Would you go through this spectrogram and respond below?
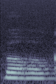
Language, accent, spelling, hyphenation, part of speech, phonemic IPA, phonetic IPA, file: Armenian, Eastern Armenian, բողոք, բո‧ղոք, noun, /boˈʁokʰ/, [boʁókʰ], Hy-բողոք.ogg
- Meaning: 1. complaint 2. protest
